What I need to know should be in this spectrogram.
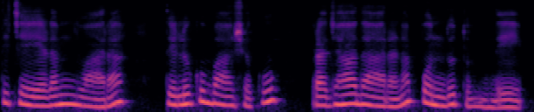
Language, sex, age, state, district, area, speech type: Telugu, female, 18-30, Andhra Pradesh, Konaseema, rural, spontaneous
